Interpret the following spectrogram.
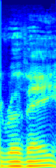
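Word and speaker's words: Reveille: It is apparently Reve, and that is like the bugle call that they have in the morning for the military to get everybody up.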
